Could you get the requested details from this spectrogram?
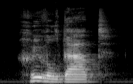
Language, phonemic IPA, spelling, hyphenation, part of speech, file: Dutch, /ˈɣry.əlˌdaːt/, gruweldaad, gru‧wel‧daad, noun, Nl-gruweldaad.ogg
- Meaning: horrific action, abominable deed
